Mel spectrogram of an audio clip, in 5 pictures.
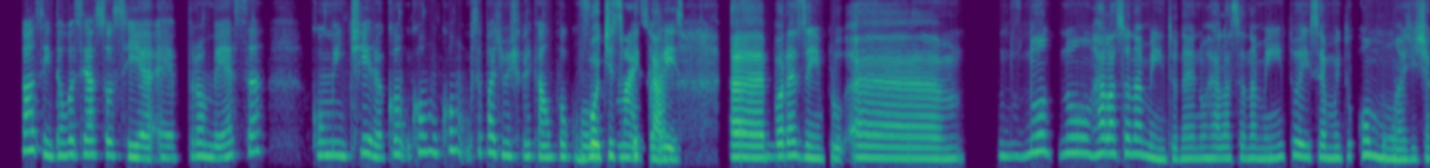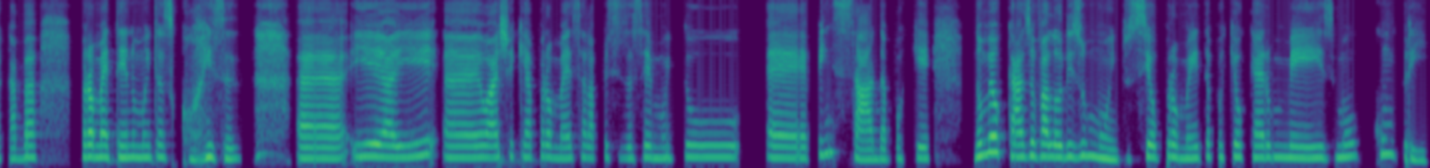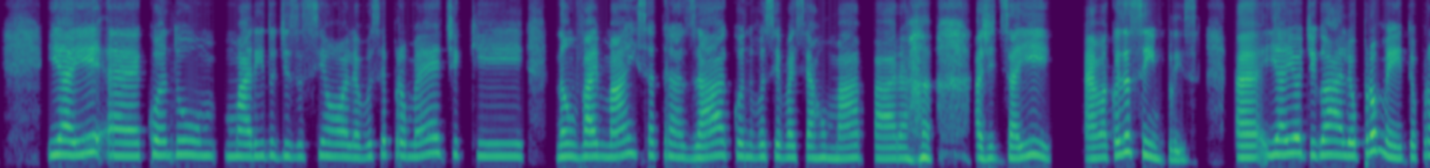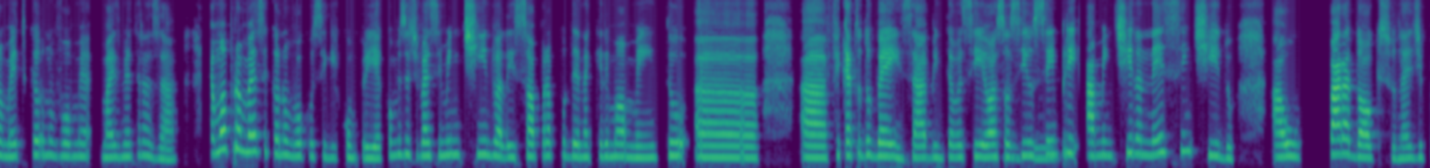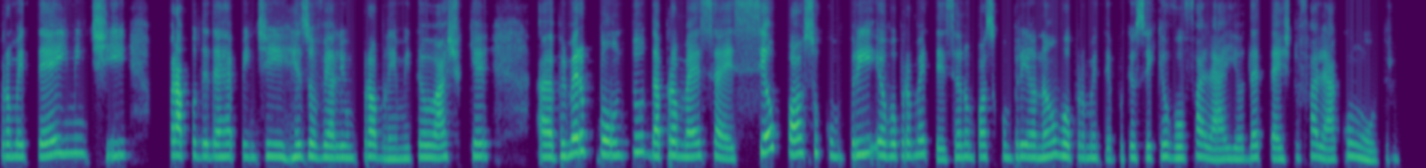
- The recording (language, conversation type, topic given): Portuguese, podcast, Como posso cumprir as promessas que faço ao falar com alguém?
- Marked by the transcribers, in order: other noise; laughing while speaking: "coisas"; chuckle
